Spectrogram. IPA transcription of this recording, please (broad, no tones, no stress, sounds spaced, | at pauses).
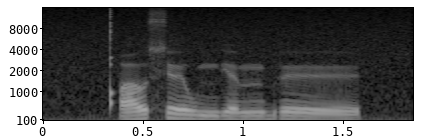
qʼ o s ø w mʲ œ m b ø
